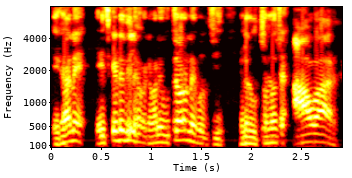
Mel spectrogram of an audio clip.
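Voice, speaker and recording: Young man, teacher, rapid grammar lesson, a bit high voice, dry close mic. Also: animated, dark tone, no room sound. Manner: explains step by step, repeats words, asks and answers his own questions.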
